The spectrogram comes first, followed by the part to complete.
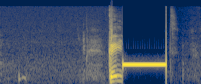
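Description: A censor bleep: one steady, high, pure beep about half a second long, starting a little past midway and cutting off sharply, right after a short spoken word.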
